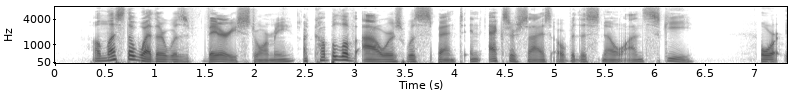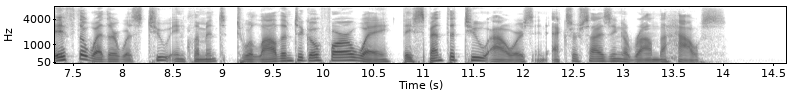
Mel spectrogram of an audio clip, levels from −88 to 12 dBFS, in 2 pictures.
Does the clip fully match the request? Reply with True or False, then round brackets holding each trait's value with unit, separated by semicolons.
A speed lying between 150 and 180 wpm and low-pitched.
True (175 wpm; 105 Hz)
